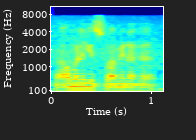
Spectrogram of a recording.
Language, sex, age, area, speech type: Sanskrit, male, 60+, urban, spontaneous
